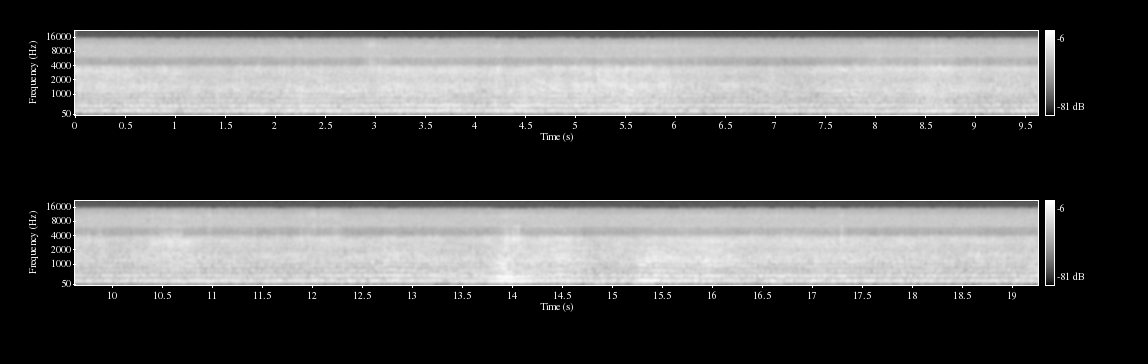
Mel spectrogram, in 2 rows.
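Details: Colorado honey bees, active in a warm January, feed at a 3D printed feeder in a garage; an even, sustained buzz with layered harmonics, broken by two louder close fly-bys in the latter half.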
